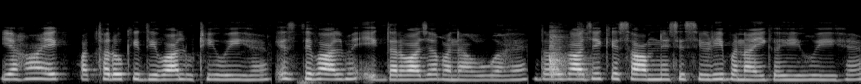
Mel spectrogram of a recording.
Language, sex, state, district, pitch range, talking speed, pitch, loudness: Hindi, female, Maharashtra, Pune, 215-240 Hz, 175 wpm, 230 Hz, -19 LUFS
